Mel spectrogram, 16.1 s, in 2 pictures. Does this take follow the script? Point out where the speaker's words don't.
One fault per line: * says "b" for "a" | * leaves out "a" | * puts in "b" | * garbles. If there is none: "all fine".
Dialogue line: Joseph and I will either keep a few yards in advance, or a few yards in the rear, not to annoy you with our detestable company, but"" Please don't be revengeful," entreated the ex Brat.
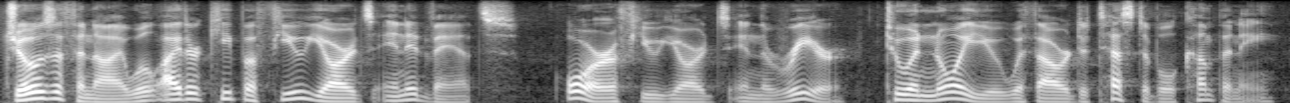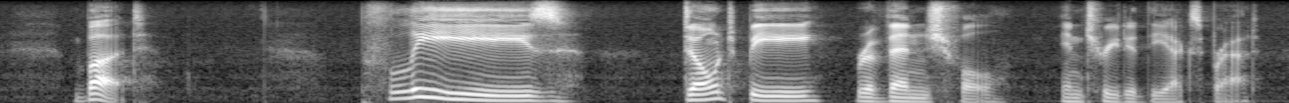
* leaves out "not"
